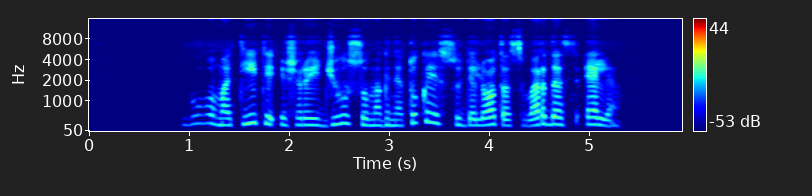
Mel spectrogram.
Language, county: Lithuanian, Klaipėda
